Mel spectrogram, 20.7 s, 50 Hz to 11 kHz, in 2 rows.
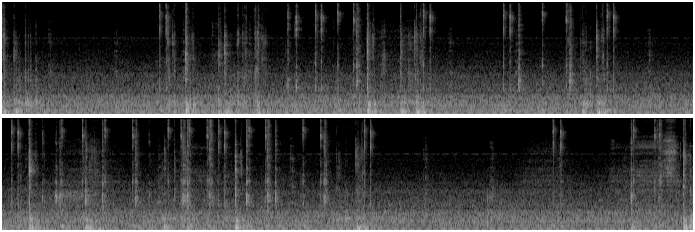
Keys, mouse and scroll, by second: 0.0 ctrl+b, 2.8 Tab, 3.9 ctrl+2, 4.3 right click, 5.0 middle click, 5.5 Tab, 6.2 ctrl+r, 8.1 middle click, 9.0 ctrl+r, 10.8 Tab, 11.0 scroll down 3, 11.3 middle click, 11.7 alt+a, 11.9 middle click, 12.6 scroll up 3, 12.9 shift+middle click, 13.2 middle click, 13.6 click, 13.9 Tab, 14.1 middle click, 14.5-15.4 scroll up 2, 14.9 middle click, 15.7 ctrl+r, 19.8 middle click, 20.6 Tab.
